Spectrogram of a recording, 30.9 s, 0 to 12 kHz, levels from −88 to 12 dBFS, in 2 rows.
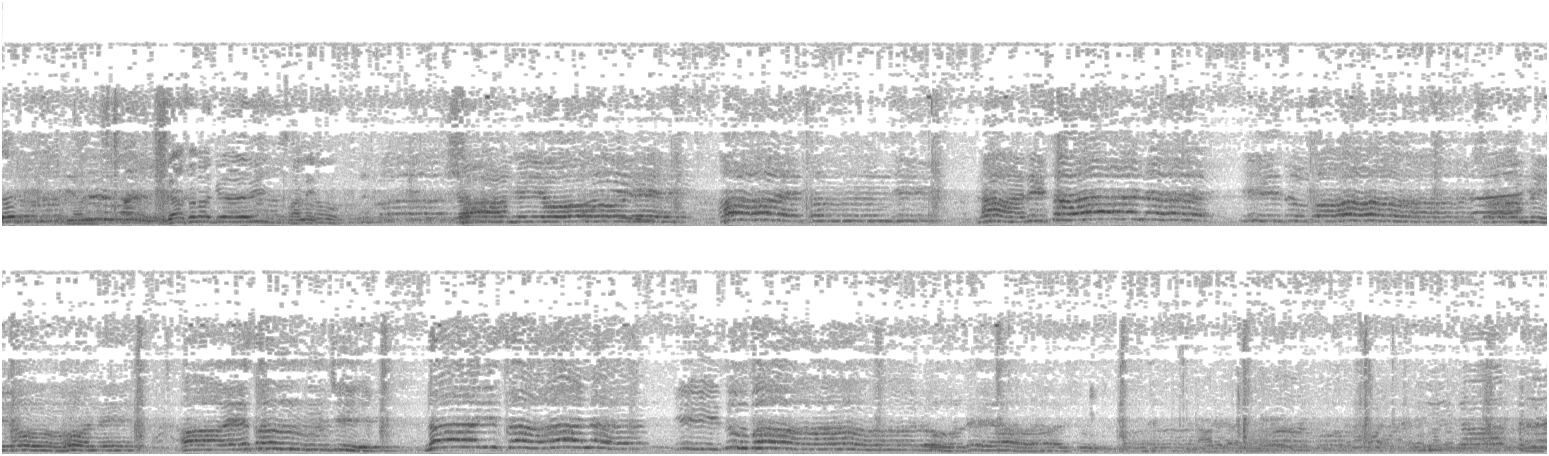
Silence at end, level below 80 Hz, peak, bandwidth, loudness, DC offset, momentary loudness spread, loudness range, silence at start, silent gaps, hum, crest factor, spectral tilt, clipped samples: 0 s; -58 dBFS; -8 dBFS; 10.5 kHz; -25 LUFS; under 0.1%; 12 LU; 7 LU; 0 s; none; none; 18 dB; -3.5 dB/octave; under 0.1%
